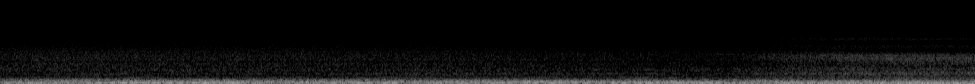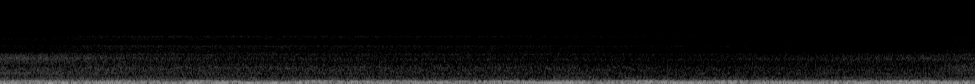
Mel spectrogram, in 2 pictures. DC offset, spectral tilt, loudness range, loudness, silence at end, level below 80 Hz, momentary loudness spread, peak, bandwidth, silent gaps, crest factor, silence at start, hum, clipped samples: under 0.1%; -7.5 dB/octave; 1 LU; -39 LUFS; 0 s; -38 dBFS; 3 LU; -22 dBFS; 8.6 kHz; none; 12 dB; 0 s; none; under 0.1%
